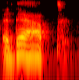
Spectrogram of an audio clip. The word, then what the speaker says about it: adapt: In the word adapt, the rhyme also contains three X values. Again, the extra prosodic consonant T becomes invisible. But even with the absence of the extra prosodic consonant, the rhyme still carries two X values, which makes it a heavy syllable. Therefore, the stress is assigned on the ultimate position.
